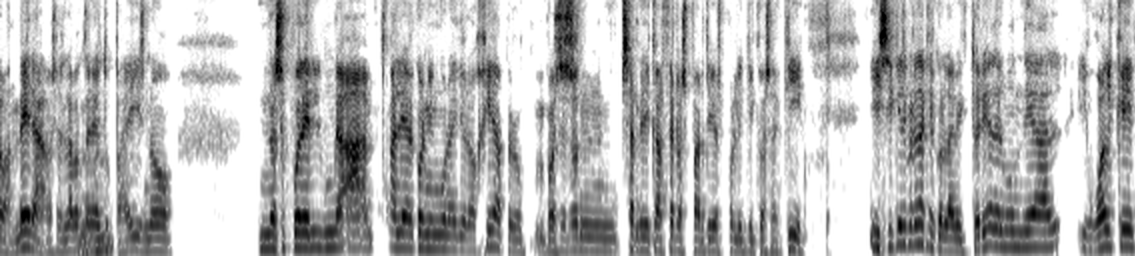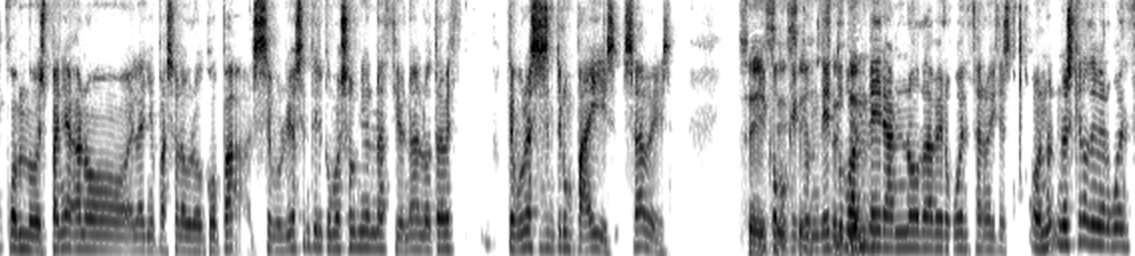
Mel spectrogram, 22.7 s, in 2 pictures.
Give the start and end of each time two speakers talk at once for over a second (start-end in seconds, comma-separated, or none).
18.9-20.2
